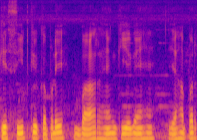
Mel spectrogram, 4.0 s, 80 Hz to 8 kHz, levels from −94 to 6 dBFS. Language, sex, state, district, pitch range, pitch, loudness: Hindi, male, Madhya Pradesh, Katni, 110-120 Hz, 115 Hz, -16 LUFS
